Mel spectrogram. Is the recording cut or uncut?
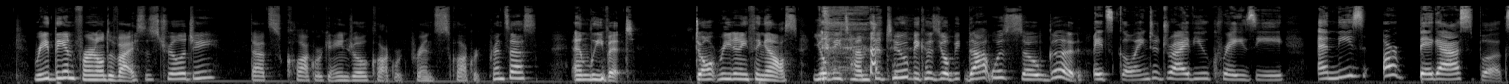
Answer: cut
